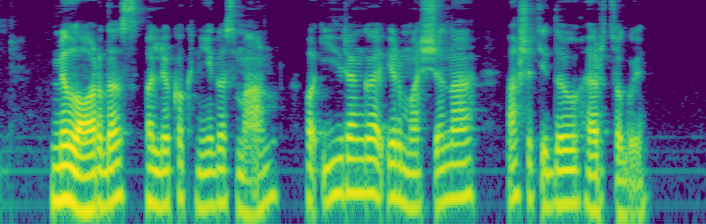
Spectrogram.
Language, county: Lithuanian, Klaipėda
